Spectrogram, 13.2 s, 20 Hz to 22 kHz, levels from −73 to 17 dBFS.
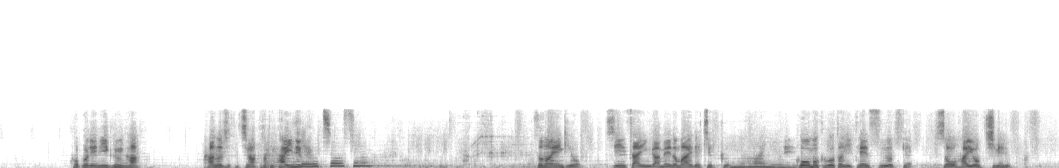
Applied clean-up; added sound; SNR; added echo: neural separator model SepFormer DNS4.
